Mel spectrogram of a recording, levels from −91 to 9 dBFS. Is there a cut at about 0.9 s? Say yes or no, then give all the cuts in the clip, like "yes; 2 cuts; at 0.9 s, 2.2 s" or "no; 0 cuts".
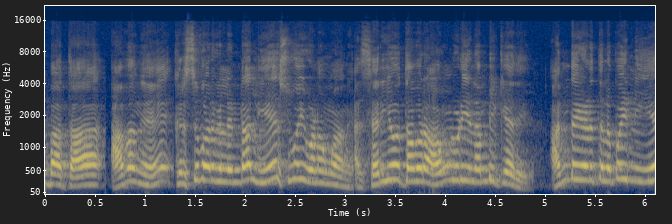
yes; 3 cuts; at 0.9 s, 3.1 s, 4.9 s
